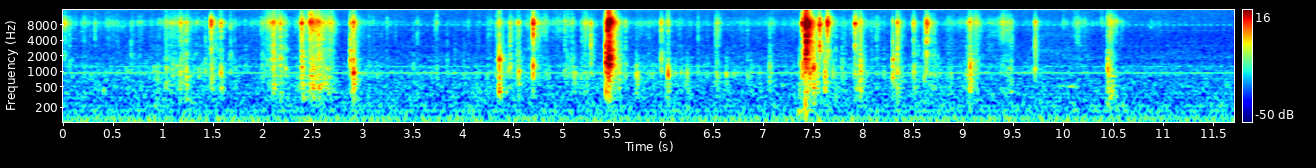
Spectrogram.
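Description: Hands handling a plastic action figure and its packaging: irregular clicks and crinkles, with two louder snaps about five and a half and seven and a half seconds in.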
